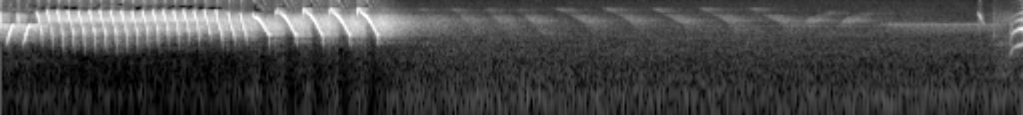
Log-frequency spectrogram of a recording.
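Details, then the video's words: Canary song opening with a loud, fast rattling trill, followed by several sweeping notes that fade into quiet background hiss for the last few seconds. "Seu canário cantou imediatamente depois de ouvir este canário"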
